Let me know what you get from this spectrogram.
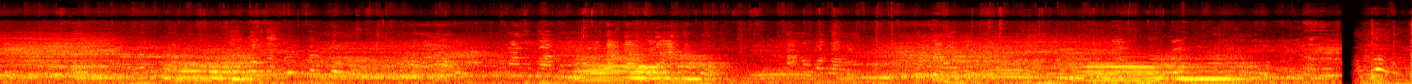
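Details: Agitated, rampaging cow lowing in drawn-out, harmonic moos repeated through about fourteen seconds, while people close by talk and call out to calm the animal and warn bystanders to move away.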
